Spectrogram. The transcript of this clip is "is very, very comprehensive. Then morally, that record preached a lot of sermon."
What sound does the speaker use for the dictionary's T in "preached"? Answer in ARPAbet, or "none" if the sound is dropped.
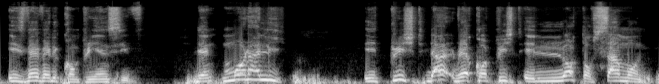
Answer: T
